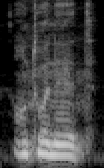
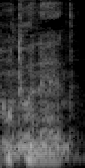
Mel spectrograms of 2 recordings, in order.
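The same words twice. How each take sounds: First: Loud, high call of her name; alarmed call. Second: Name said low and soft; softer, lower first call to her; quiet call. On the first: Frightened king calls his pale wife, alarmed call. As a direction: raise the voice sharply on the name. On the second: King addresses his wife Antoinette, quiet call. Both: A narrator's reading.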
